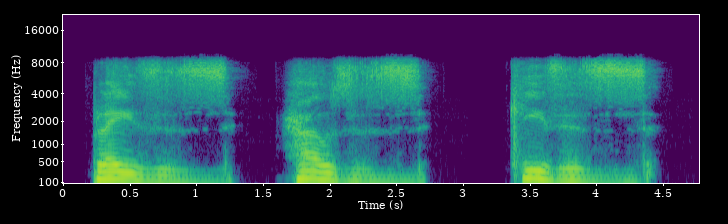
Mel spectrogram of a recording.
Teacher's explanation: gráficamente sería una e, pero en términos de pronunciación sería una i corta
